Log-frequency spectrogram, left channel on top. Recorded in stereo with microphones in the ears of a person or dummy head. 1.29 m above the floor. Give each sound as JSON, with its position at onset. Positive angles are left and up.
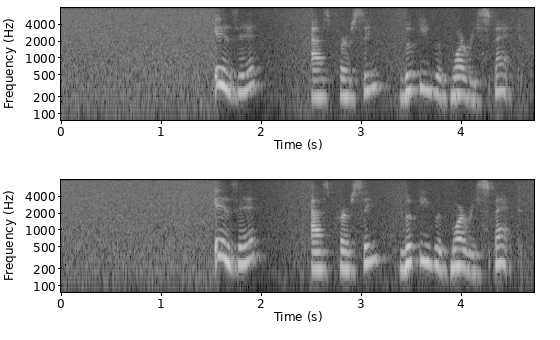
{"t": 1.5, "sound": "a woman speaking", "side_deg": -45, "distance_m": 2.0}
